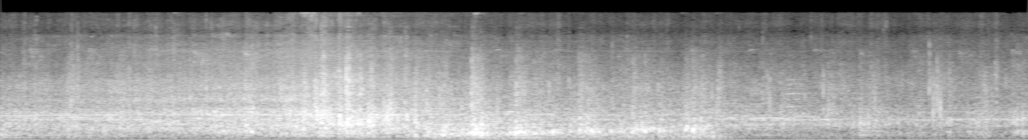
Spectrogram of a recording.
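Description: A motorcycle passing close by on a cobbled street, growing louder to its peak a few seconds in and then fading away, over a steady faint hum.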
